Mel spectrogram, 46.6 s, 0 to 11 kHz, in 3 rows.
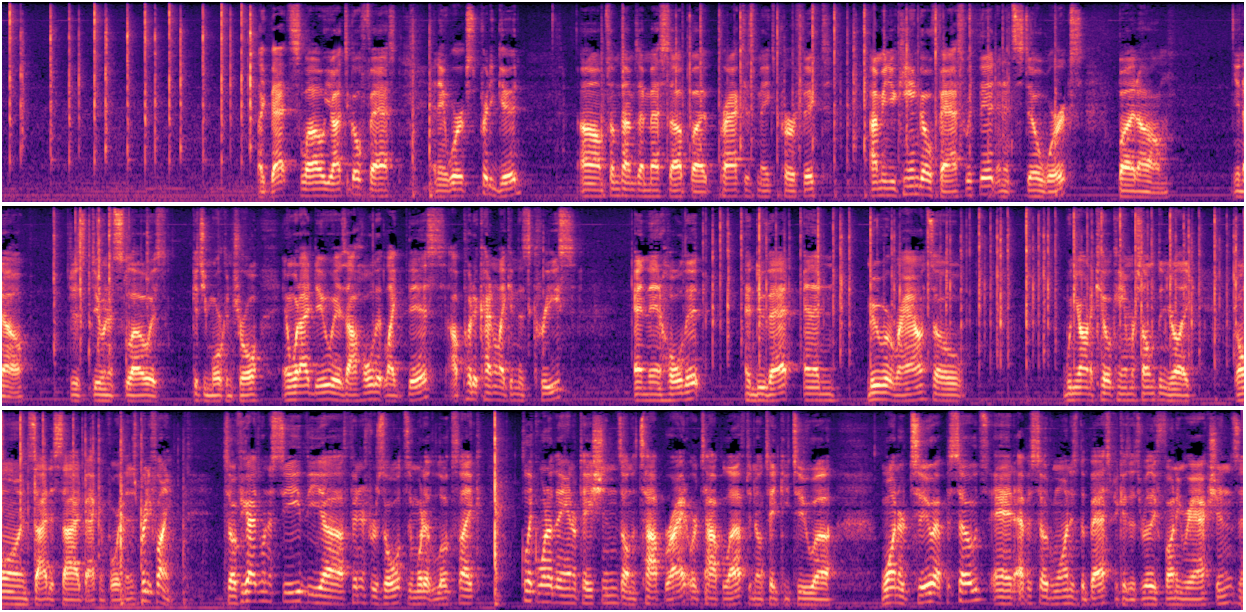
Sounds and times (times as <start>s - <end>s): Speech: 3.2s - 6.6s, 7.2s - 14.7s, 15.4s - 22.8s, 23.4s - 27.6s, 28.8s - 41.5s, 42.1s - 46.5s.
